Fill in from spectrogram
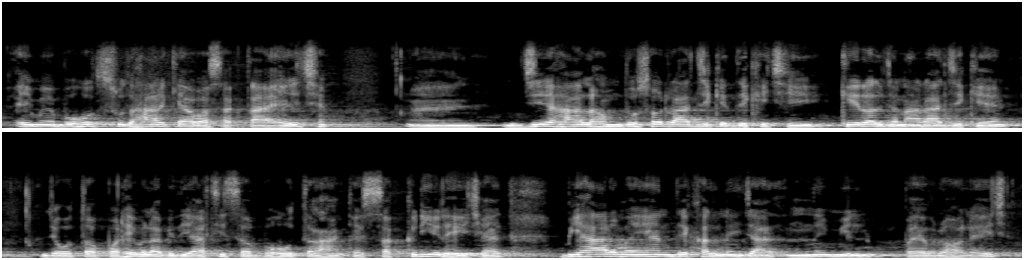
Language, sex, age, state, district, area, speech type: Maithili, male, 30-45, Bihar, Madhubani, rural, spontaneous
